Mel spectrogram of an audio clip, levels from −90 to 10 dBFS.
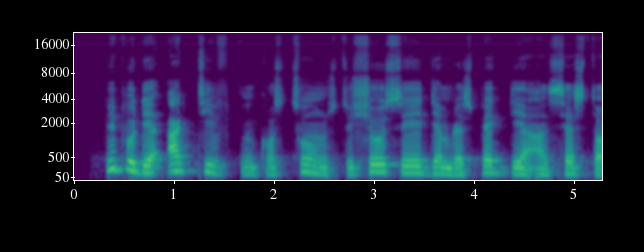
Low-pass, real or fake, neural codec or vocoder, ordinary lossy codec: none; real; none; none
